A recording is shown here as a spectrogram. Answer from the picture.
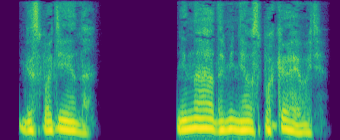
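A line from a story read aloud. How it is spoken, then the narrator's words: Sighing. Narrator (Russian): вздохнул он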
